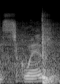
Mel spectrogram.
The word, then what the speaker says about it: Sequim: some pokemon eggs perfect so we're staying in squim spelled s-e-q-u-i-m it's not pronounced cyclone it's squim it's by port angelus on olympic peninsula and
